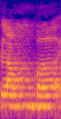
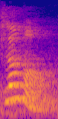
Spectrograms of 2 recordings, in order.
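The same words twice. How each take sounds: First: The b sound is pronounced in the word. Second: The b sound is silent in the word. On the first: The speaker calls it wrong. "നമ്മൾ usual ആയിട്ട് പറയുന്നതാണ് അല്ലേ? ... But it's wrong" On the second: The speaker calls it right. "It's plumber"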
